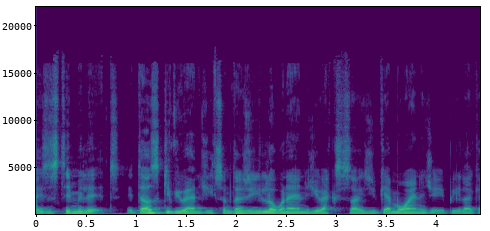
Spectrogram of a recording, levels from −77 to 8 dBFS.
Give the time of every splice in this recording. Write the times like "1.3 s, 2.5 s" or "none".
1.8 s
